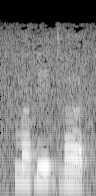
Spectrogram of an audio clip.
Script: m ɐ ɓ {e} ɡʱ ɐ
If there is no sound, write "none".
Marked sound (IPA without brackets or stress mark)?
e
